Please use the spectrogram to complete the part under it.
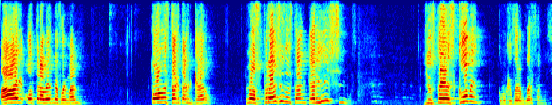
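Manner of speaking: very loud, high-pitched, whining complaining voice. Acting out a father complaining to his family, mimicking a complaining voice. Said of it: "Con voz de queja".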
